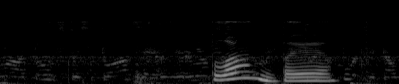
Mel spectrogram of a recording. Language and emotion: Russian, sad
